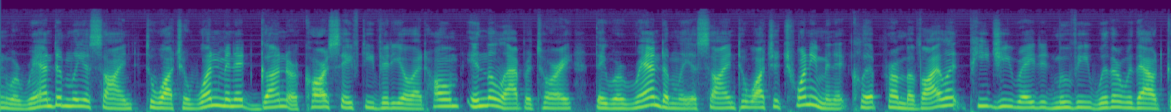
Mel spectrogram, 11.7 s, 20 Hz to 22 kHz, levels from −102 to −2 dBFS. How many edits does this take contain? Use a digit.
0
